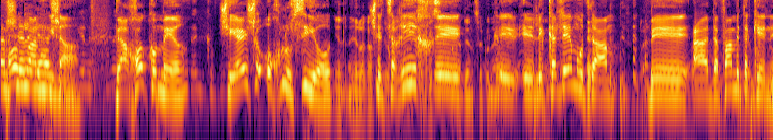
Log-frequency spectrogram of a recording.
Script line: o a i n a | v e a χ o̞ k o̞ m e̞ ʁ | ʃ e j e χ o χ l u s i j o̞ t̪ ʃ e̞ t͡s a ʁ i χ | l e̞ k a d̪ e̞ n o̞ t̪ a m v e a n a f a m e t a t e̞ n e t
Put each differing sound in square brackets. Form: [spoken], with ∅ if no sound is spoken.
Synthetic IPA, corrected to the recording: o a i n a | v e a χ o̞ k o̞ m e̞ ʁ | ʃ e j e [ʃ] o χ l u s i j o̞ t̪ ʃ e̞ t͡s a ʁ i χ | l e̞ k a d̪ e̞ [m] o̞ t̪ a m [b] e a [d] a f a m e t a [k] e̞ n e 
